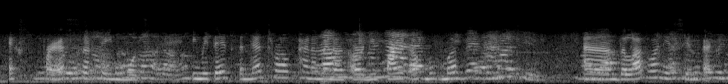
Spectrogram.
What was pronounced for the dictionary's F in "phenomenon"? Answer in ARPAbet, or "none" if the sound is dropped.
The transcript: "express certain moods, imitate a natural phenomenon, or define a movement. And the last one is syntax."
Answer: P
